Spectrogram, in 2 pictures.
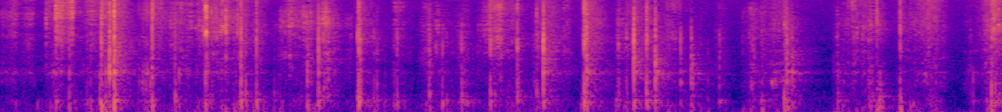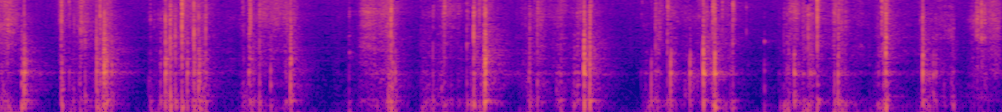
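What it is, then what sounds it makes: Plastic food container, tapped and scratched. Fingertips and nails tap and scratch the blue plastic lid and sides of a medium-size, hollow, empty-looking clear plastic food container. Quick, dry clicks and scraping rasps come in uneven bursts, with a hollow plastic tone in the low mids. Each tap dies away almost instantly.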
